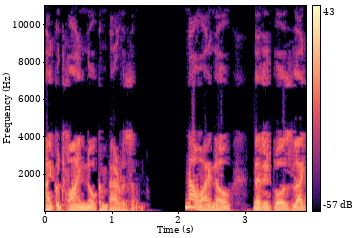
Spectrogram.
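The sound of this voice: The speaker uses an unforced reading voice with ordinary pitch variation over a quiet background.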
